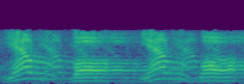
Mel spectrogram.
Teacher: فرق بين الياء المرفقة يا والراء المفخمة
